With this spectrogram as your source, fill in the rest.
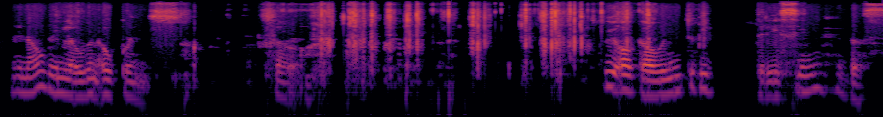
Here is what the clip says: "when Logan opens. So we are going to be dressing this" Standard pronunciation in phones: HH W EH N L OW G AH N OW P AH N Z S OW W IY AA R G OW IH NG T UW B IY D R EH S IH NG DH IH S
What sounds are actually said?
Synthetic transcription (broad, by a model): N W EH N L OW G AH N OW P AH N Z S OW W IY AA L G OW IH NG T UW B IY D R EH S IH NG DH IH S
